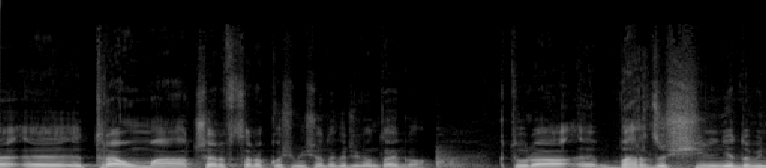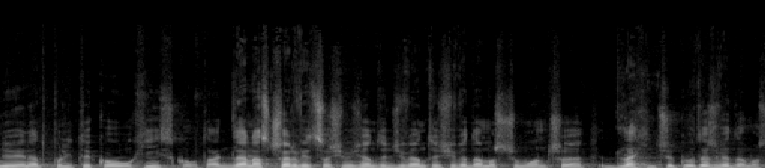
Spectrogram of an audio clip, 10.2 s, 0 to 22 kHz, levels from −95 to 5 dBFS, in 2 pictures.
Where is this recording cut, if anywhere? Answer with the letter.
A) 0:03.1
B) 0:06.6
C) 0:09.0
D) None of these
C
